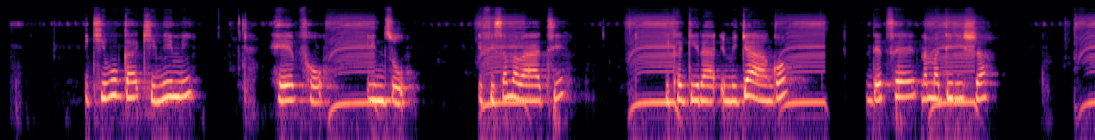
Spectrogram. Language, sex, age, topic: Rundi, female, 25-35, education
